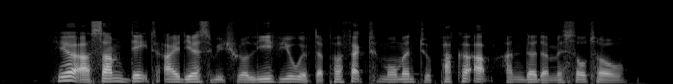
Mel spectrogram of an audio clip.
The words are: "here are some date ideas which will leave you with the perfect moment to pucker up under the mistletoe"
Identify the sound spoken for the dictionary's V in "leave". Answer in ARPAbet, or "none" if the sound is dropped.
V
